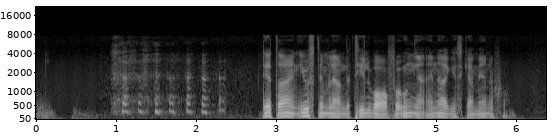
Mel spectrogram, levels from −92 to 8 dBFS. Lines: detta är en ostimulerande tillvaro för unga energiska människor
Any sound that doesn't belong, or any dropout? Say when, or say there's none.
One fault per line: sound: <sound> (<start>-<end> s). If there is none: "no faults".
sound: laugh (0.9-2.4 s)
